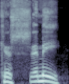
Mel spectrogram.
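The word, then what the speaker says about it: Kissimmee: Greetings from Kissmi. And it is pronounced Kissmi, Florida.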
